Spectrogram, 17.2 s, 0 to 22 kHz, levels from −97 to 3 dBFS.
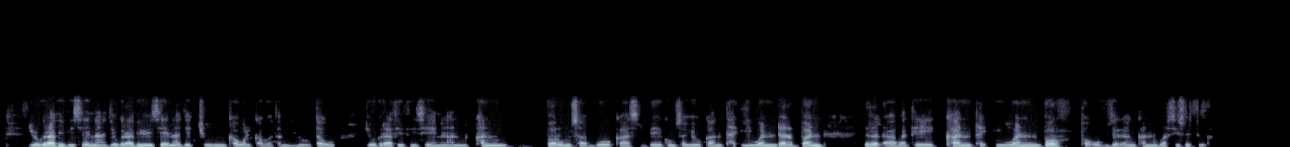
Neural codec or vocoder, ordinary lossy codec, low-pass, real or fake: none; Opus, 24 kbps; 7.2 kHz; real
